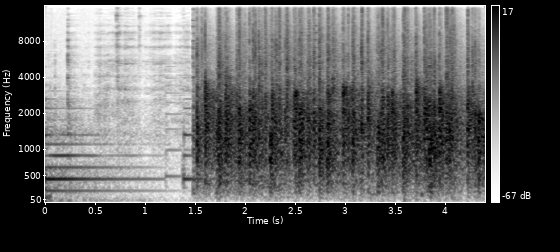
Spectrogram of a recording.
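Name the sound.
enthusiastic applause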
